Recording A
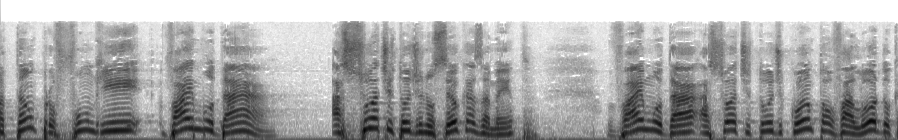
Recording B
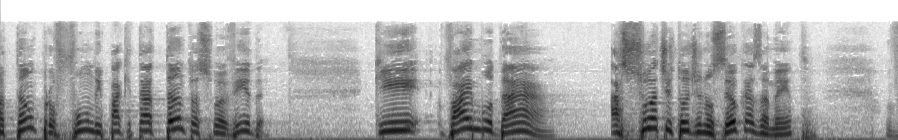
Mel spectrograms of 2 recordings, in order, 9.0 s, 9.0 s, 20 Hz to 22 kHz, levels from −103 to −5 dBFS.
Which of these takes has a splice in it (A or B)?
A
